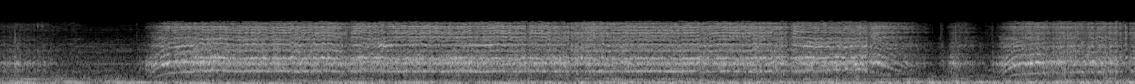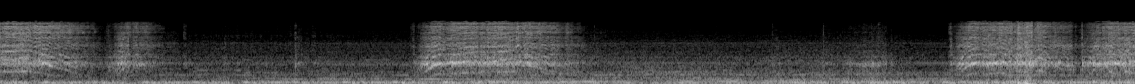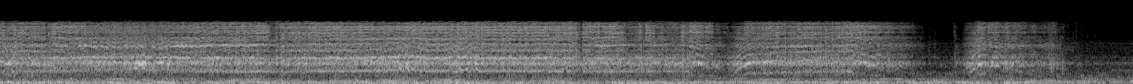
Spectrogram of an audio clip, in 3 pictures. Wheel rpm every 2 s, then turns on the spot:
50, 160, 160, 160, 70, 110, 0, 30, 30, 0, 40, 130, 160, 160, 140, 70, 10.
none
